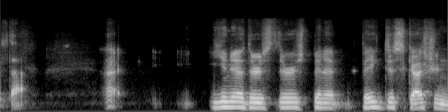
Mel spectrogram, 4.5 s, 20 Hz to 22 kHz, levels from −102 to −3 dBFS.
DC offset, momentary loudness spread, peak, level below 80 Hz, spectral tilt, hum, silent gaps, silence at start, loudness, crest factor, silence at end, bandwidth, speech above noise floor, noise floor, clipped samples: under 0.1%; 13 LU; -10 dBFS; -74 dBFS; -6 dB/octave; none; none; 0.1 s; -27 LUFS; 18 dB; 0 s; 11 kHz; 43 dB; -69 dBFS; under 0.1%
